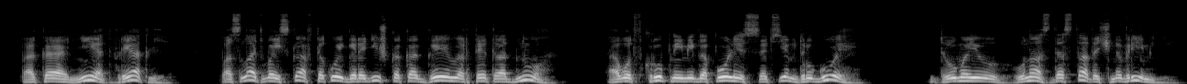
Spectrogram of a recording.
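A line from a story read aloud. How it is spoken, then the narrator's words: Plain. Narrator (Russian): сказал Огден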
